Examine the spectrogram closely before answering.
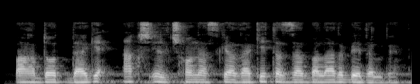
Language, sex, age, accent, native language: Uzbek, male, 18-24, Samarqand, Uzbek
